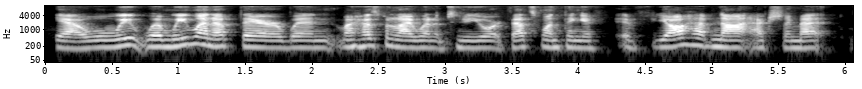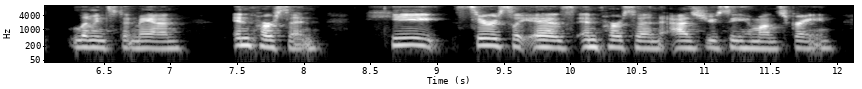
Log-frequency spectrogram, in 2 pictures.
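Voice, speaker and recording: A woman's voice: on the low side, steady tone, normal speed, pushed and bright. A woman hosting an interview, talking in a frank, outspoken, casual way. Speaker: host.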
